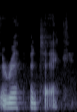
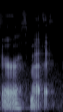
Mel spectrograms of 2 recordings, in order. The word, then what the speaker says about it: arithmetic: So when we use this word as a noun, that would be pronounced as arithmetic. If we're using it as an adjective to describe this sequence, we say it as arithmetic.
